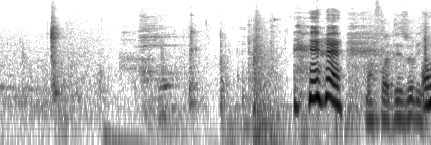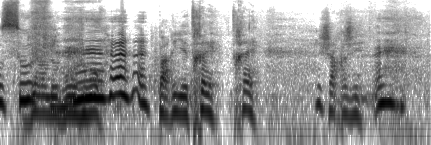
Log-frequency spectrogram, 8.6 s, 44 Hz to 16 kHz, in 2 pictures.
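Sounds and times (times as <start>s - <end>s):
studio door being closed: 2.2s - 3.0s
speech: 3.1s - 8.5s
laughter: 4.8s - 6.0s.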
